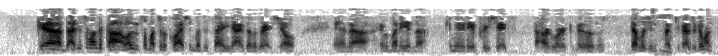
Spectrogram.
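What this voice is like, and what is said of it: Northern Midwestern American accent. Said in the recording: “You sound like you're from Michigan or somewhere. ... You got that little accent going on, I can tell. It's some northern shit. It's like Ohio or Michigan or Minnesota.”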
